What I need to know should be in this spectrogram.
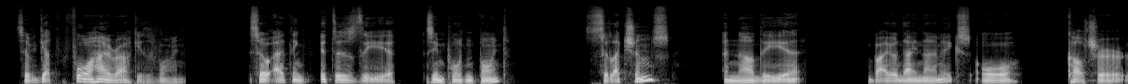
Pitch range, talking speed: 85-105 Hz, 135 wpm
